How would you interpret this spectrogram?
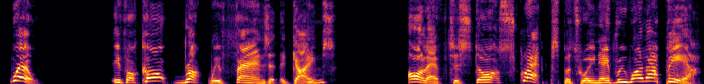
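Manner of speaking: high, loud and fast lairy thug; football hooligan voice. Acted. Lamper tells Henry the match went wrong, rowdy hooligan voice. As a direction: bark it like a rowdy terrace lad. Lamper threatens to start fights.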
